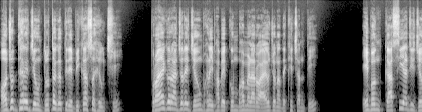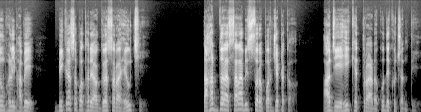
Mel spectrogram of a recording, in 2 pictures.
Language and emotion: Odia, neutral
